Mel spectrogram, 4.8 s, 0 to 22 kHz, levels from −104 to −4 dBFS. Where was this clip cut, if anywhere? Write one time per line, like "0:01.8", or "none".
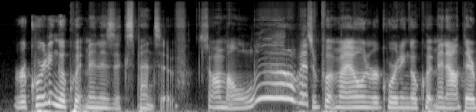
0:03.1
